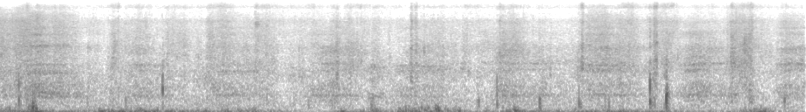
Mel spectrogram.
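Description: Footsteps crunch on gritty rock.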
